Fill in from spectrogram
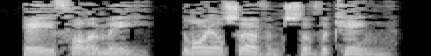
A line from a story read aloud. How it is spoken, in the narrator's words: This knight said, in a strong voice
